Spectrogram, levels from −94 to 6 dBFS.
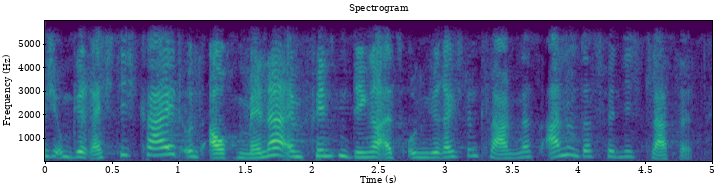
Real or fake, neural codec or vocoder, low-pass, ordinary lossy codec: real; none; 5.4 kHz; Opus, 32 kbps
